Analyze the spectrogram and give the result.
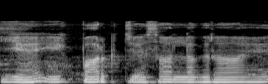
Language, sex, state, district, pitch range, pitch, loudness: Hindi, male, Uttar Pradesh, Shamli, 110-120 Hz, 115 Hz, -17 LUFS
